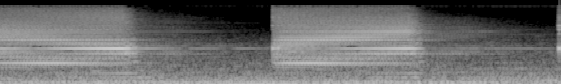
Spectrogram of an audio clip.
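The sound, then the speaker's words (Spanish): A loud, buzzy electronic beeping alert repeats in long pulses, each lasting about half a second to a second, with short silent gaps between them and no voices. “Y comienza a sonar un pitido”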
